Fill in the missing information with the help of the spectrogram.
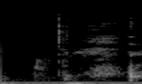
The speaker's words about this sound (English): You son of a bitch. That was a regular cough.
